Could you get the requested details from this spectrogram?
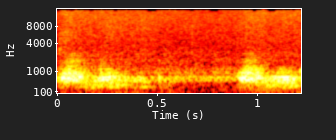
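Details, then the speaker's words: Handheld Doppler probe over an ankle artery before the cuff is inflated for ankle pressure measurement: rhythmic whooshing surges, one per heartbeat, showing blood flow through the artery. "comme vous l'entendez, on a de façon très rythmique le signal Doppler qui indique le passage du sang dans votre artère."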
